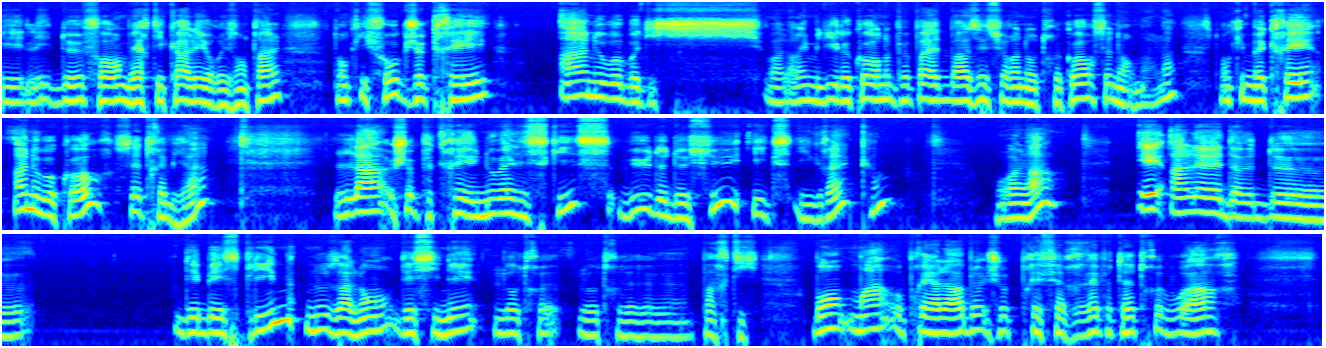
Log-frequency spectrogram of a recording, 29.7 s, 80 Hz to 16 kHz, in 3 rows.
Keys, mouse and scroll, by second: 2.9 click, 5.1 click, 8.4 click, 13.3 click, 14.8 click, 16.7 click, 21.1 click, 26.9 click.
